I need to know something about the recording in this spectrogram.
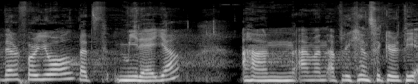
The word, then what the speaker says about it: Mireia: So I left a bit of a pronunciation guide there for you all. That's Mireia.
